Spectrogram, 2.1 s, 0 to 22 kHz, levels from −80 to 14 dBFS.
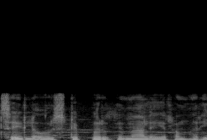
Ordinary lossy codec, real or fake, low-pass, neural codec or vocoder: none; fake; 7.2 kHz; vocoder, 24 kHz, 100 mel bands, Vocos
